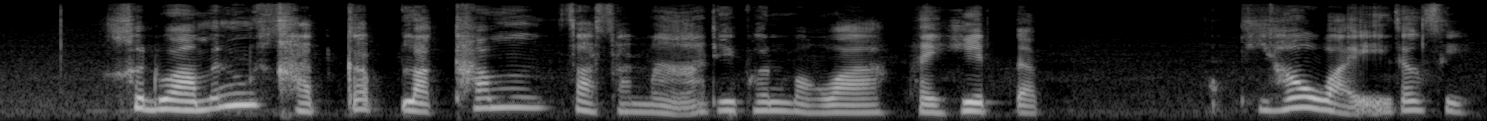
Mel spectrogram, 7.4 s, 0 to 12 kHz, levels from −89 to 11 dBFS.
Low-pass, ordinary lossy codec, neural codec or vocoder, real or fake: 10.8 kHz; none; codec, 44.1 kHz, 7.8 kbps, Pupu-Codec; fake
